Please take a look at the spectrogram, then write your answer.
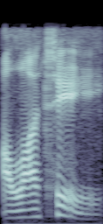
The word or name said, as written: allottee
